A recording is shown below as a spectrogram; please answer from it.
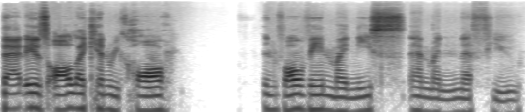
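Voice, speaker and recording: A man in casual live-stream chat, reacting to a video. His voice is smooth and resonant, recorded dry and close with no room echo. He rambles, laughs easily and drives his warnings home with emphasis. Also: mid-range voice, level tone, slow pace.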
